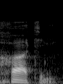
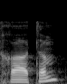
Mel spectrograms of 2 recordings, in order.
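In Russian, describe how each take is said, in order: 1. Второй гласный — передний 'i'. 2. Второй гласный — открытый 'a'. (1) "Остальные шесть чтений там касра" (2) "мы читаем хатам, то есть с фатхой наверху"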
